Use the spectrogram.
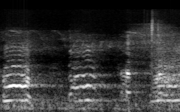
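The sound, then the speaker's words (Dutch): Geese honking in a loud, overlapping chorus, harsh nasal calls repeating in quick bursts as a flock flies overhead, with no talking. “Oh, daar gaan de ganzen.”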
